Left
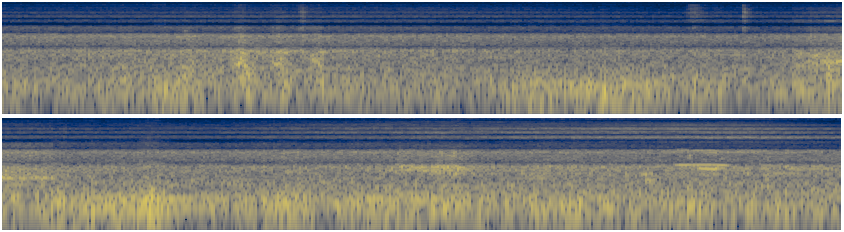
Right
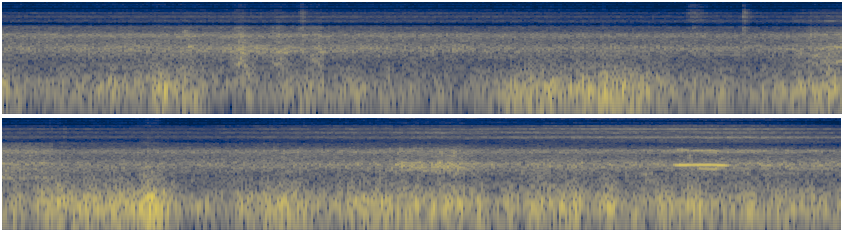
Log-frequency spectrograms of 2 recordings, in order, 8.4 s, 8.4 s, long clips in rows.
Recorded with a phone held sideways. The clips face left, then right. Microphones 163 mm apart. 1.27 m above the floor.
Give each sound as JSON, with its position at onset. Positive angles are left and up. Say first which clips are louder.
{"t": 0.0, "sound": "a vehicle", "louder": "left 6 dB", "side_deg": 50}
